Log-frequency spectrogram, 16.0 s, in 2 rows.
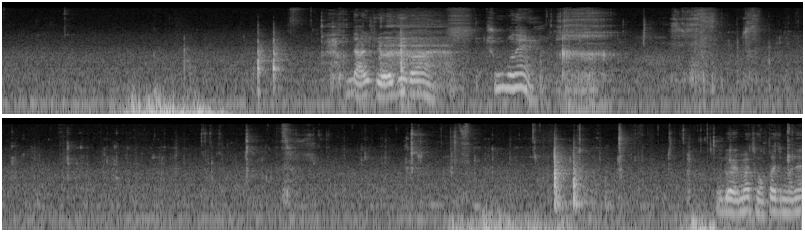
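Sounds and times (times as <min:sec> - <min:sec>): close chewing and biting: 0:06.1 - 0:16.0.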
